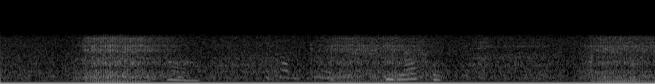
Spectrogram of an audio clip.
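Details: Adult man snoring loudly at night: rough, low snoring, three snore bursts over about six seconds, each roughly half a second to a second long.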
